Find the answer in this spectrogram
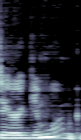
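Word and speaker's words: Derrygimlagh: In Derrigamla? – Good job. – Oh, thank you. – She's got the pronunciation down.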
